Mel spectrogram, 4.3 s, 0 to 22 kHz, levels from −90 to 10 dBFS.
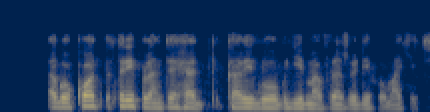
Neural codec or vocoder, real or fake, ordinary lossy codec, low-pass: none; real; Opus, 24 kbps; 7.2 kHz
